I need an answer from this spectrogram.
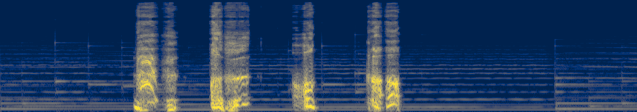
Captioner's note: coughing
